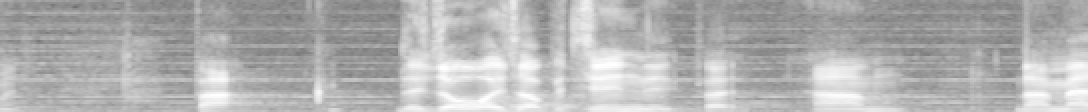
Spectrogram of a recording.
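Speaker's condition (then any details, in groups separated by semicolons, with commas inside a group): Motor neurone disease; hand onset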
